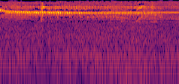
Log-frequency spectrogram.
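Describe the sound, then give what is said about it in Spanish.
Song of a canastero bird: a rapid, high-pitched trill of many fast, even pulses that holds steady and fades slightly toward the end. “El trino del canastero.”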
